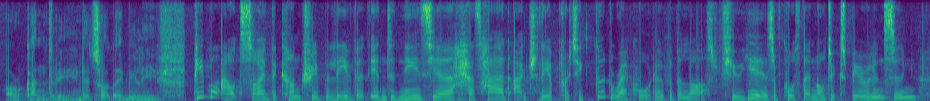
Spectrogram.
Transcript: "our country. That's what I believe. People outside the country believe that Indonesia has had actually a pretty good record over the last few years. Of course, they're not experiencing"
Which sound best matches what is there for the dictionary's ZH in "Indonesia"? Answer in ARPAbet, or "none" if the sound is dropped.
Z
